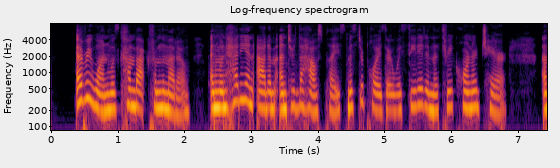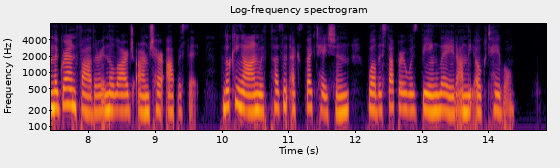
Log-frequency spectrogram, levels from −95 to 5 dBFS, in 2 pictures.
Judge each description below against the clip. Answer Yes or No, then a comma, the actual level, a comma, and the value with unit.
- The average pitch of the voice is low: No, high, 205 Hz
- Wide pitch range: No, narrow, 2.5 semitones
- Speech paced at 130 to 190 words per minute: No, average, 200 wpm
